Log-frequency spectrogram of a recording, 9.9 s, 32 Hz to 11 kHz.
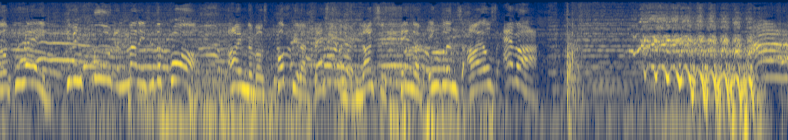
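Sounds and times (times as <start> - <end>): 
speech: 0.0 - 6.9, 8.2 - 9.7
horse whinnying: 7.8 - 9.6.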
